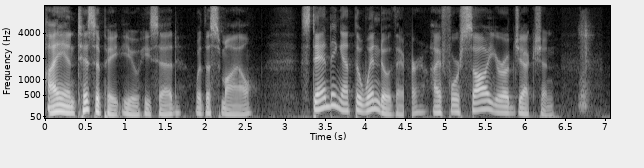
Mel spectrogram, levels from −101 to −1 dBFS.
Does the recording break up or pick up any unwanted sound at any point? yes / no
yes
